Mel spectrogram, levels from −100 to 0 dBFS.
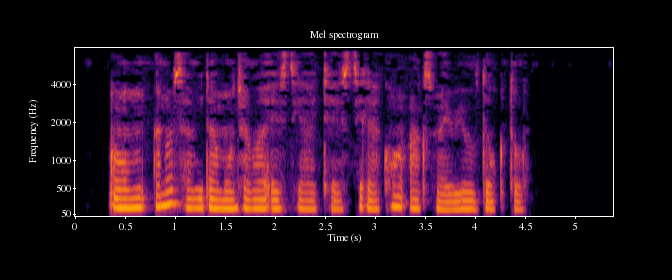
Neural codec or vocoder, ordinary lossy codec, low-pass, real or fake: codec, 16 kHz in and 24 kHz out, 2.2 kbps, FireRedTTS-2 codec; MP3, 32 kbps; 7.2 kHz; fake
